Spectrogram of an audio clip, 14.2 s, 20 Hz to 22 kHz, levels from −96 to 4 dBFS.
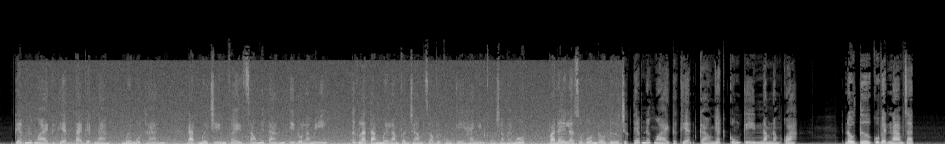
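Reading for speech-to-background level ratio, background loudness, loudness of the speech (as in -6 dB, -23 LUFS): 6.0 dB, -33.0 LUFS, -27.0 LUFS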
